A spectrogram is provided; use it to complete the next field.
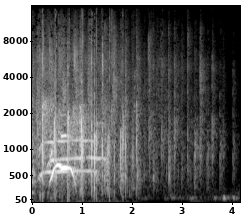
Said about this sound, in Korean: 박수로 청해 듣죠.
